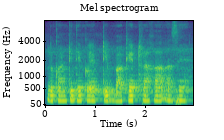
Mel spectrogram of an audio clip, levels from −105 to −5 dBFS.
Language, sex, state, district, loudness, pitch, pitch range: Bengali, male, Assam, Hailakandi, -18 LUFS, 130 Hz, 130-135 Hz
